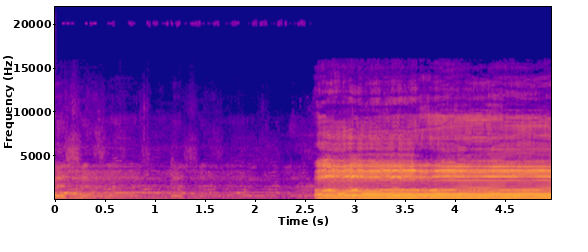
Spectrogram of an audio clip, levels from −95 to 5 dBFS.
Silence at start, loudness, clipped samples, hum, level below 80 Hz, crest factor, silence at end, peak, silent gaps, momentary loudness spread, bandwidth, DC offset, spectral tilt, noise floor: 0 s; -14 LUFS; under 0.1%; none; -80 dBFS; 14 dB; 0 s; -2 dBFS; none; 21 LU; 14.5 kHz; under 0.1%; -3.5 dB/octave; -43 dBFS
